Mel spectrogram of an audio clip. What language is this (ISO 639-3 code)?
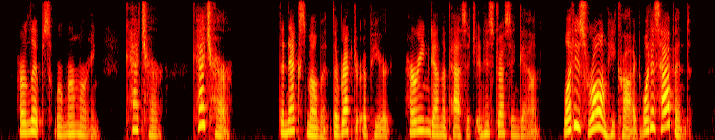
eng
